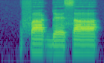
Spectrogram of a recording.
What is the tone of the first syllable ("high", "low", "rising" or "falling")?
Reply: high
